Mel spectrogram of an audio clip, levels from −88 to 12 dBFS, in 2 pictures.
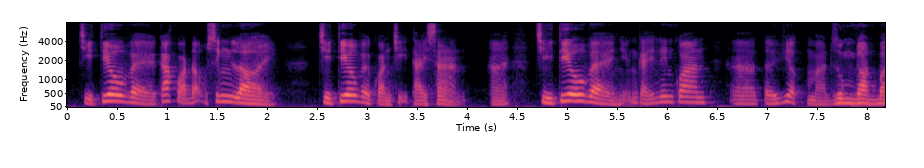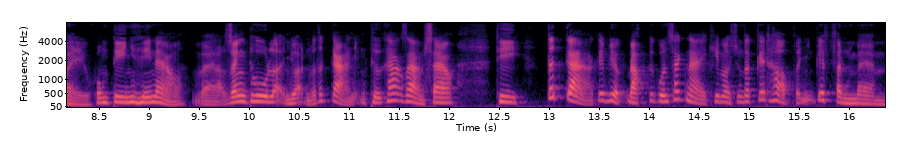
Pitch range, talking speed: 135-200 Hz, 255 wpm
